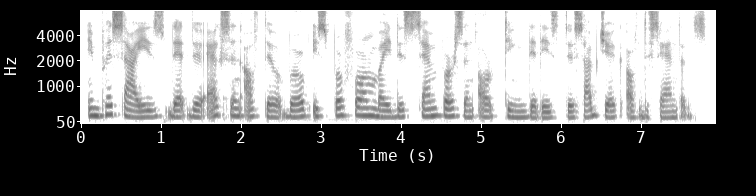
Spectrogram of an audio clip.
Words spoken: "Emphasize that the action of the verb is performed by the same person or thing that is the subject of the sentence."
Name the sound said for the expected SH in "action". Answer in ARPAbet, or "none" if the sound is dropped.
S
